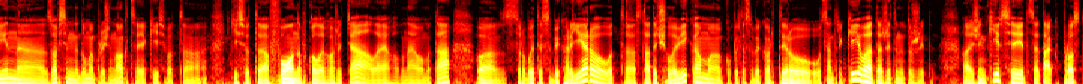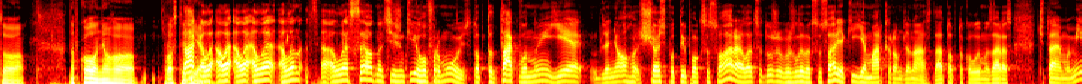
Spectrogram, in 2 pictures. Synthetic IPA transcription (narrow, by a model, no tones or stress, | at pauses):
ʋʲinzɔwsʲimnɛd̪umɐjɛpɾɔʒʲinɔkt̪sɛjɐkɪsʲʋɔt̪jɐkɪjsʲʋɔt̪ɐfɔnːɐwkɔlˠɔjɔɦɔʐɪtʲːaɐlˠɛɦɔlˠɔmnɛjɔɦɔmɪt̪ɑ | z̥ɾɔbɪt̪ɪsɔbʲikɐrjɛɾʊɔt̪st̪ɑt̪ɪt͡ʃɔlˠɔʋʲikɐmkʊpɪt̪ɪsɔbʲikʋɐrt̪ɪɾʊṵt̪ɛnt̪ɾʲikijiʋɐt̪ɐʒɪt̪ɪnɛt̪ʊʒɪt̪ɪ̥ɐlˠɛʒinkʲiwsʲiit̪sɛt̪ɑkpɾʔɔst̪ɔ | nɐwkɔlˠɔnʲɔɦɔpɾɔst̪ɔt̪jɛɐlˠɛʔɐlˠɛʔɐlˠɛʔɐlˠɛɐ̰lˠɛnʲɐlˠɛwsɛɔd̪nɔt͡sʲiʒinkʲɪjɔɦɔfɔrmujʊtʲt̪ɔpt̪ɔt̪ɑkʋɔnɪjɛd̪lʲɐnʲɔɦɔʃt͡ʃɔsʲpɔt̪ɪpʊɐksesʊɑɾɐɐlˠɛt̪sɛd̪uʒɛʋɐʒlˠɪʋɪɐksesʊɑrjɐkijɛmɑrkɪɾɔmd̪lʲɐnɑ̰sd̪ɑt̪ɔp̚t̪ɔkɔlˠɪmɪzɑɾɐs | t͡ʃɪ̥t̪ɑjemɔmʲi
